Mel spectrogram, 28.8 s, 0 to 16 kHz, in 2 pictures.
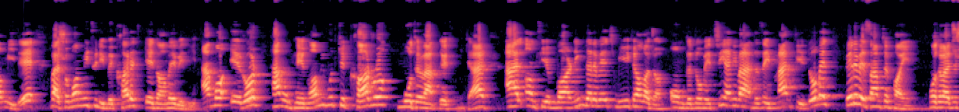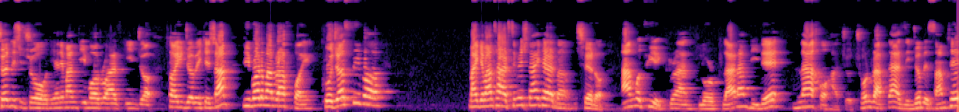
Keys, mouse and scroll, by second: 17.9 Escape, 25.3-26.3 drag.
